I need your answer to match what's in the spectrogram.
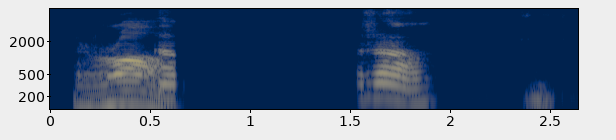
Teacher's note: so in the arabic language the ra has a vibration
